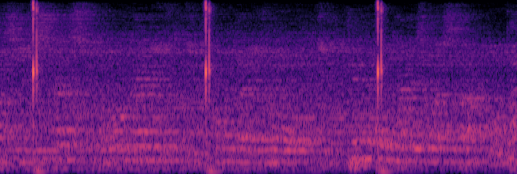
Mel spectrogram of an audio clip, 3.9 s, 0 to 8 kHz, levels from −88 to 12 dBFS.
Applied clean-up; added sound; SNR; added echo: none; Finger snapping; -2 dB; reverberation time 1.2 s.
